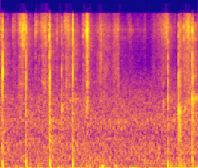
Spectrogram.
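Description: Tarot cards being shuffled for a reading give a rapid series of crisp riffling snaps and flicks, close and clear, in uneven bursts with no talking.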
